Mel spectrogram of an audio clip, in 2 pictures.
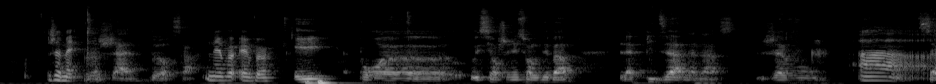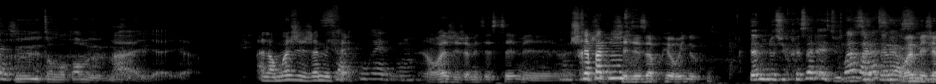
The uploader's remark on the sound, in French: Désolé pour le petit bruit de fond, les réglages d'enregistrement sont encore en cours !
